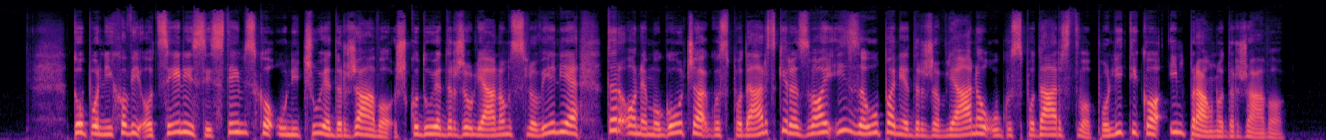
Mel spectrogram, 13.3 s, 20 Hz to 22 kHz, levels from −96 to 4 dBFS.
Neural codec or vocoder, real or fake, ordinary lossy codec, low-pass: codec, 44.1 kHz, 7.8 kbps, DAC; fake; MP3, 96 kbps; 19.8 kHz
